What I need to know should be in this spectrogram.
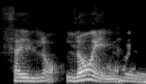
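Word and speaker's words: O'Faoláin: And let me see if I can pronounce this right. O'Fearlin? Fréloin? Fréloin.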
